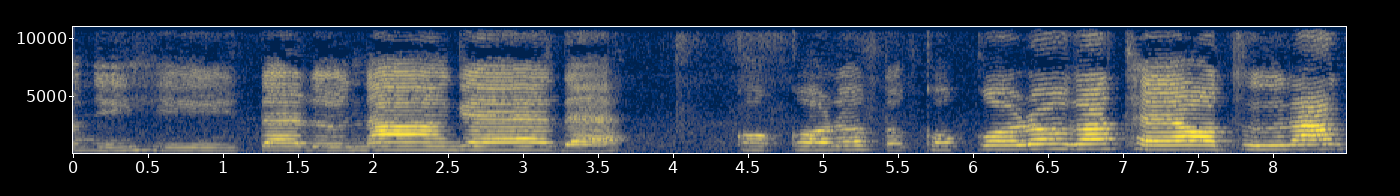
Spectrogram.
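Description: A young girl singing unaccompanied in a small child's voice: long held notes in two phrases with a short break near the middle, the second phrase pitched a little higher.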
